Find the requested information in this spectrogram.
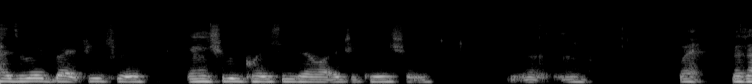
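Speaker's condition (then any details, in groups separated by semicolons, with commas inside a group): Cerebral palsy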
